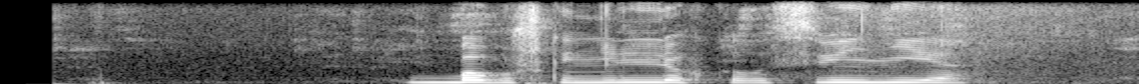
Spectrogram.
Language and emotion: Russian, angry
